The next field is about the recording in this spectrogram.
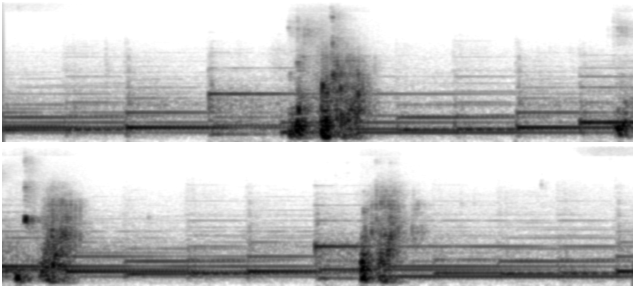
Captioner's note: satisfying gulps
